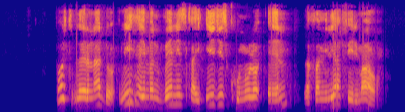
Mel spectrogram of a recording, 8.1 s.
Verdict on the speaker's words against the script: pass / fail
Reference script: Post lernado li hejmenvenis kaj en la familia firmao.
fail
